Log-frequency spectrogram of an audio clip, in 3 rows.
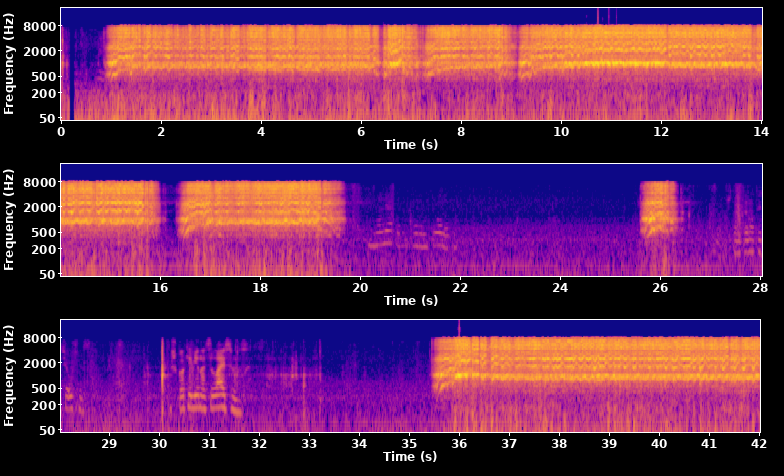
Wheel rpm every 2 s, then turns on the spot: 210, 210, 160, 160, 240, 250, 220, 130, 200, 20, 0, 0, 20, 0, 0, 0, 0, 150, 230, 230, 240.
18-20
